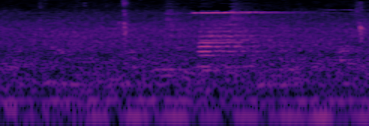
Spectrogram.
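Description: A short vehicle horn toot, one flat held note lasting about half a second, starting a little past the middle, over steady street traffic noise.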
